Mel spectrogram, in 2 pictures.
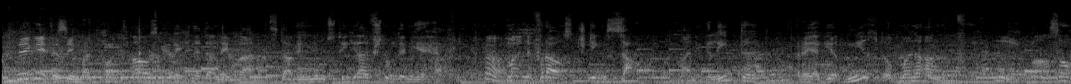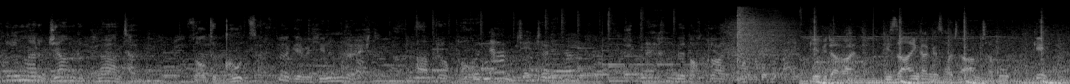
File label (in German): Texanischer Oelmagnat Russischer Oligarch Kellnerin Wachmann, Stimmproben; Deus Kellnerin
